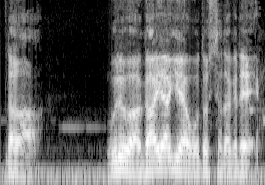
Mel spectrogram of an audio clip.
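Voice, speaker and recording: An actor playing a stern, weary, responsible male ship captain in an anime audio drama, gruff and authoritative. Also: medium pitch, rapid-fire, faint music behind, close to an everyday voice. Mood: grave, pensive.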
